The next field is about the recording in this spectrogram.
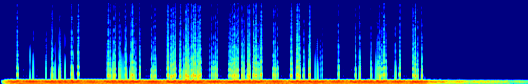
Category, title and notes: Sound effects > Electronic / Design
some synthwave/cyberpunk style sound design this morning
